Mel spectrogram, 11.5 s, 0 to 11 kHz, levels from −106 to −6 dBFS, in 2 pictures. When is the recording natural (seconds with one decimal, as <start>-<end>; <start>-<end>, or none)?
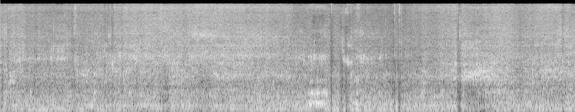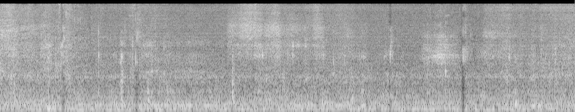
5.7-6.7; 10.0-10.6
